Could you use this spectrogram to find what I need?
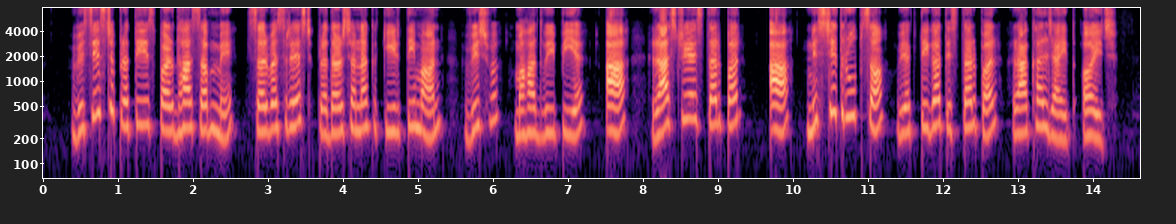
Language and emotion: Maithili, neutral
